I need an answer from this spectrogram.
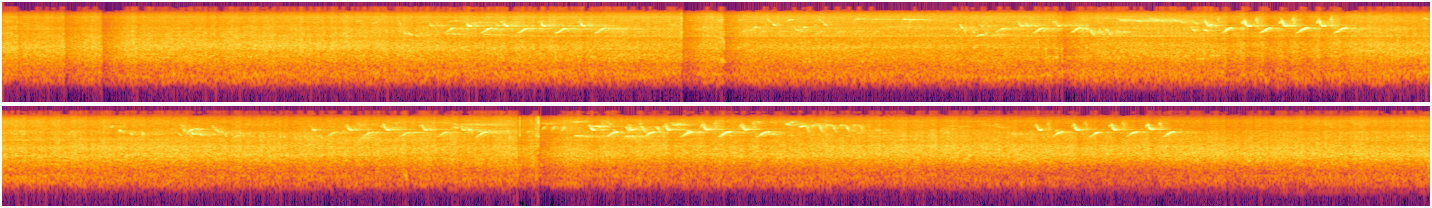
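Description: Songbirds singing in short phrases of quick downward-sweeping high notes, repeated every few seconds, over a loud, steady rushing noise.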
